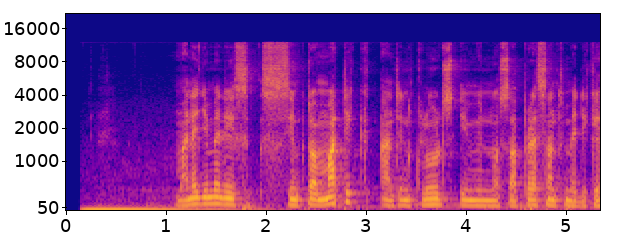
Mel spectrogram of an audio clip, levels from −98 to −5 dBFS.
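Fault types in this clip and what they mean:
MP2 compression: The speech is dull and carries a gurgling, grainy roughness from start to finish. Nothing is heard above about 12.2 kHz. The damage is plainly audible. The likely cause is MPEG Layer II coding, which divides the sound into 32 sub-bands and shares out a limited bit budget. Here the budget, which fits about 80 kbps, left the top bands silent and quantised the remaining ones coarsely.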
